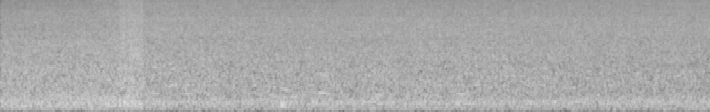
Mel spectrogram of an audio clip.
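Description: Steady rushing of water, an even hiss that swells briefly about a second in.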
